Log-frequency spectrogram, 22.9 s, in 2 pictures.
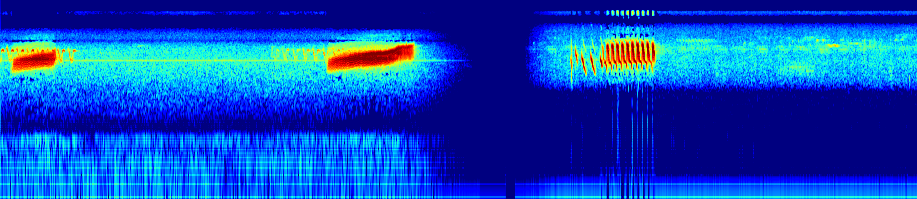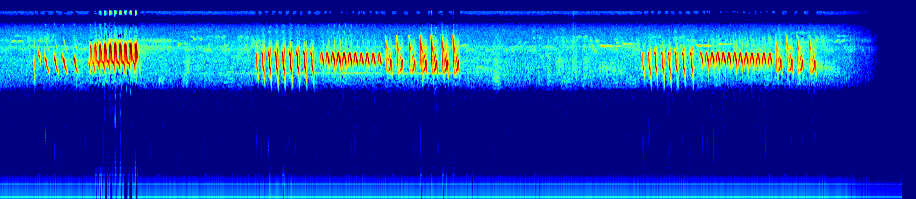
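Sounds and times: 
European greenfinch voice: 0.0 - 1.1, 3.4 - 5.2, 7.1 - 8.9, 9.5 - 22.2.

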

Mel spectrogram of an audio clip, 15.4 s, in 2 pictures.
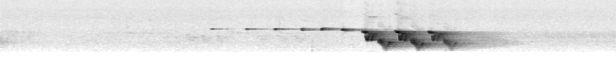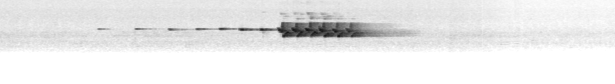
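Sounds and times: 
Siberian blue robin voice: 2.4 - 6.0, 9.4 - 12.5.

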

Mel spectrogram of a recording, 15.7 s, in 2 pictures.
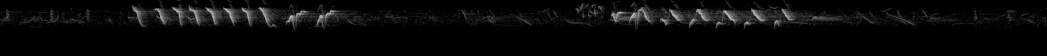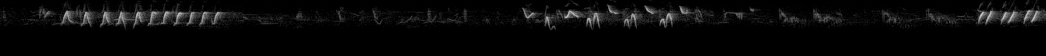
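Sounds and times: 
dusky warbler calling: 0.0 - 15.7.

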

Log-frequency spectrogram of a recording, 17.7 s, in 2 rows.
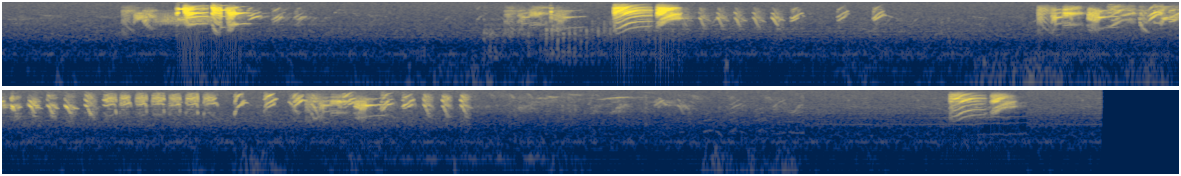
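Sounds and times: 
twite voice: 0.9 - 2.4, 3.6 - 14.9, 15.9 - 16.6.

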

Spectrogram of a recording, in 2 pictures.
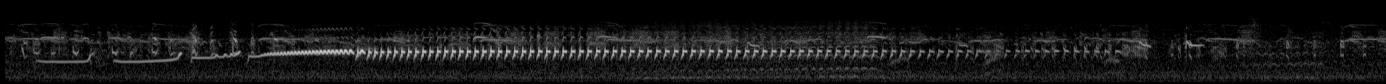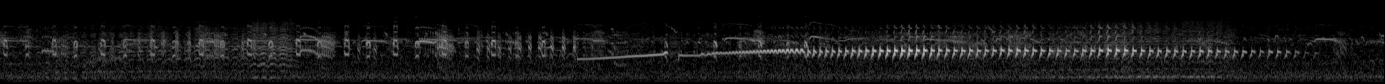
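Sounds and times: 
whimbrel calling: 0.2 - 27.6.

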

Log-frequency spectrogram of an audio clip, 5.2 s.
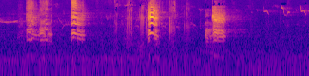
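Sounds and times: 
grey goose calling: 0.5 - 4.0.

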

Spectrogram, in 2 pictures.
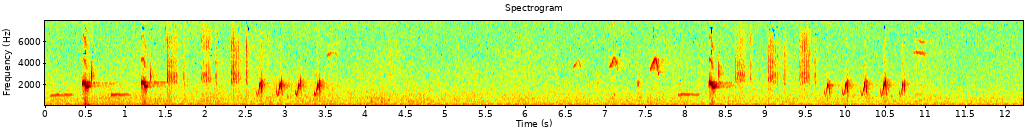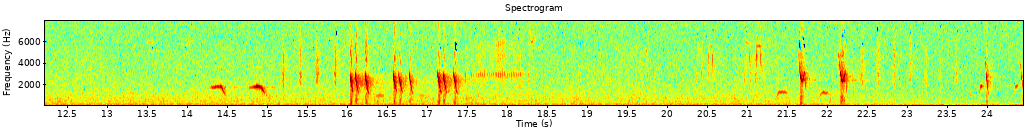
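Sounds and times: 
common nightingale singing: 0.0 - 3.7, 6.6 - 11.1, 13.5 - 18.5, 20.4 - 24.4.

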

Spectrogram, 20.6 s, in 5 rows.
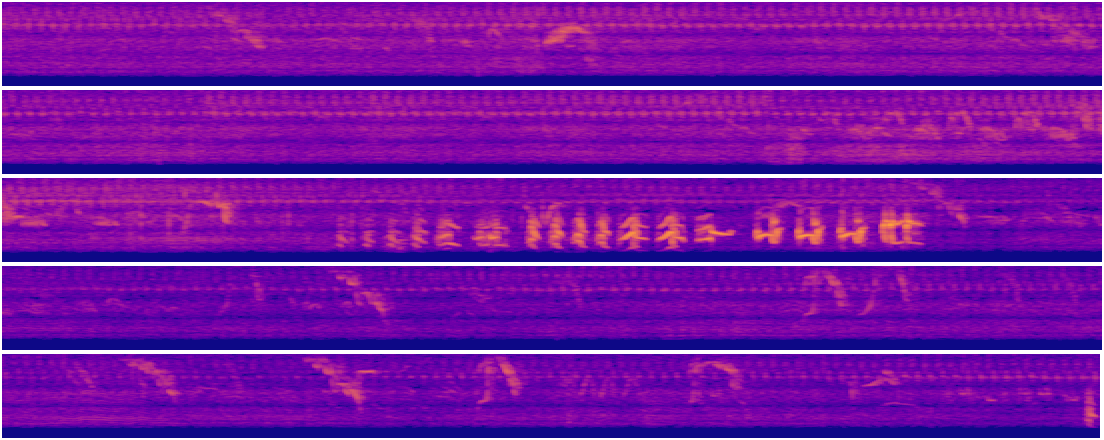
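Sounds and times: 
booted warbler singing: 7.3 - 14.3, 16.9 - 20.6.

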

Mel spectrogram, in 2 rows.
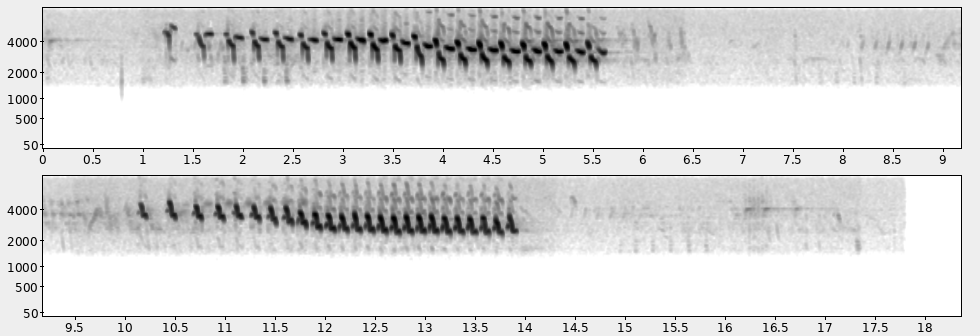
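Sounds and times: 
woodlark singing: 1.2 - 6.5, 9.2 - 17.4.

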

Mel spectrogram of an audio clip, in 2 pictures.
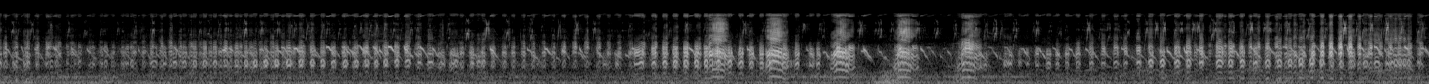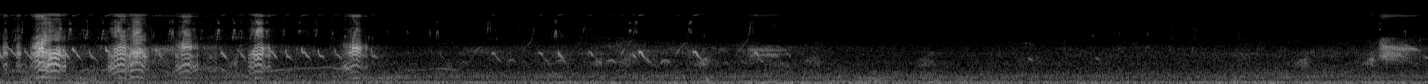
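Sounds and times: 
common shelduck calling: 0.0 - 18.1.

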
